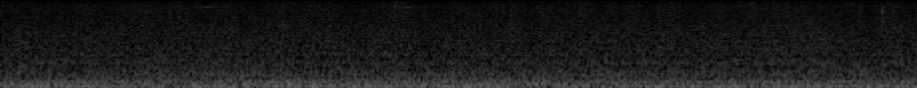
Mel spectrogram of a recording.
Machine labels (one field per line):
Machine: fan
